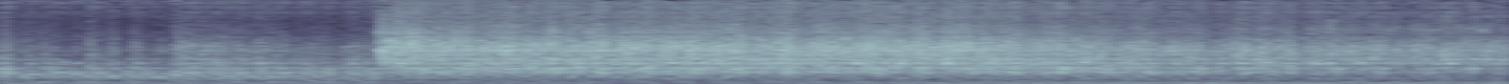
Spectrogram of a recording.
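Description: A loud, continuous roar of clanging spring-reverb noise as the organist rocks the organ back and forth, making its reverb springs clang together, dense and rumbling with no clear pauses, brightening slightly after the first second.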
